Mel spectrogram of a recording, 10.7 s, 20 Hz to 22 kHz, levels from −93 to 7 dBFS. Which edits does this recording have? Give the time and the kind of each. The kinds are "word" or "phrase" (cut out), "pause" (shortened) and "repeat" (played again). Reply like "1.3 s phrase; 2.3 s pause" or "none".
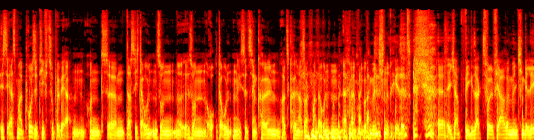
none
